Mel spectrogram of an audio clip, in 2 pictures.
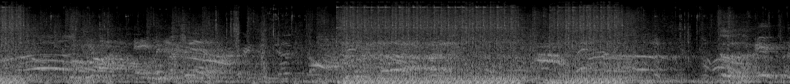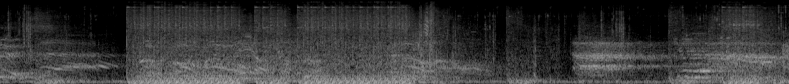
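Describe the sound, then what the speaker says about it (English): Rapid machine gun fire from a rooftop gunner in The Division rattles through the scene in dense bursts, mixed with other gunshots and game ambience, with voices talking over the battle throughout. "The escort party's taking heavy fire from the roof."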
